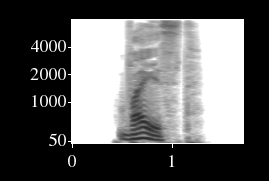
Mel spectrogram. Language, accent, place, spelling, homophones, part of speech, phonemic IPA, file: German, Germany, Berlin, weist, weihst / weißt, verb, /vaɪ̯st/, De-weist.ogg
- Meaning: inflection of weisen: 1. second/third-person singular present 2. second-person plural present 3. plural imperative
